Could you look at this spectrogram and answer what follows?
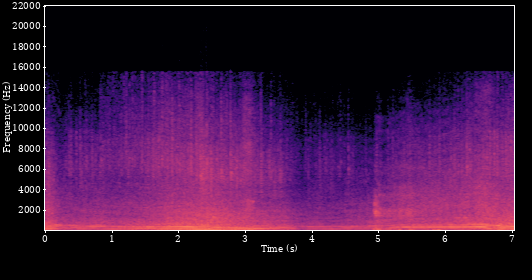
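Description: A World of Outlaws dirt late model, the number 3 car, runs laps at I-55 with a loud, steady engine roar that rises and falls through the corners, plus a brief throttle lift near the middle; there is no talk.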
